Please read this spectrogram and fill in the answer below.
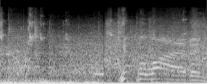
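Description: Crowd noise in a basketball arena, heard through a TV broadcast, with a commentator's voice coming in during the second half.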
